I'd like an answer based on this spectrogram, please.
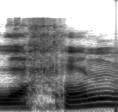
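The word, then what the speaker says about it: לחם: Is it lechem or leches? Lechem. Okay. Lechem. Let's put the It looks accent right syllable.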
